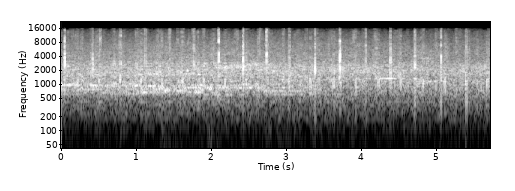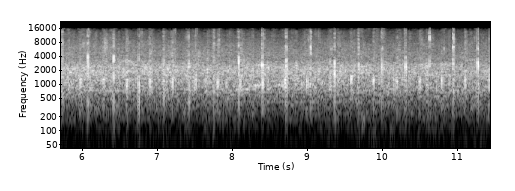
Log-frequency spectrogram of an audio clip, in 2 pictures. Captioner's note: applause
